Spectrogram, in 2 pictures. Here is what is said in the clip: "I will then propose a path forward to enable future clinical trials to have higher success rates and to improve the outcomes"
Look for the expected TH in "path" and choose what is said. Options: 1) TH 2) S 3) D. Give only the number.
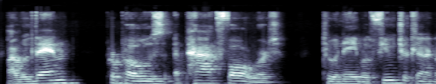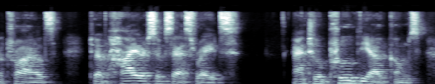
1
